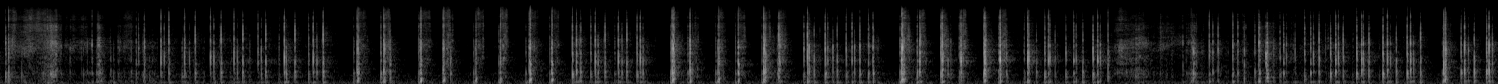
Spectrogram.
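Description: Fingers and long nails grip and scratch the cardstock cover of a paperback book through its die-cut hole. The result is a fast, aggressive run of short, dry, bright scratches and crinkling ticks with almost no low end.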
